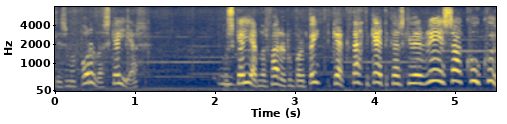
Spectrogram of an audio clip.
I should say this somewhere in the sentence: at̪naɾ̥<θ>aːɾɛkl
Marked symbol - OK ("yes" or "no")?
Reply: no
